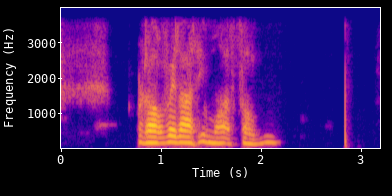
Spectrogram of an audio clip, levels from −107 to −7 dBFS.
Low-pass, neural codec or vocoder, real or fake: 3.6 kHz; none; real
